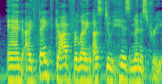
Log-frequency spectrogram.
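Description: Noticeable background noise accompanies a man speaking. His pitch is fairly high and his pace fairly slow. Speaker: podcast co-host. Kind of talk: casual chat. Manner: put-on radio voice in the show opening.

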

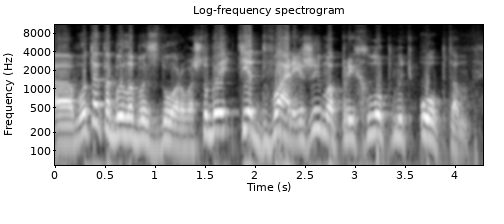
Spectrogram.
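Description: The tone is animated. The intonation is lively. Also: man. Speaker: pastor and army chaplain. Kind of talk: radio talk show interview. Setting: radio studio. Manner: animated, forceful.

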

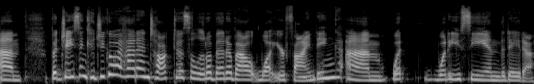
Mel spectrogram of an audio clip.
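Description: A woman's fairly high voice, very fast, with very wide pitch swings. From Tennessee (Memphis area). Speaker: state education research director, podcast co-host. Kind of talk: podcast interview.

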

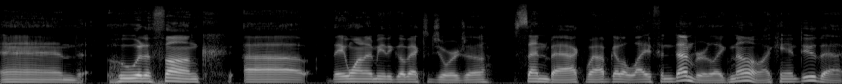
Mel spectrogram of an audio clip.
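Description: This is a plain, everyday voice: a man with an American accent, medium pitch and ordinary pitch variation. He talks at a fairly slow pace in a very clean recording with a silent background. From Michigan. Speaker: recovering addict. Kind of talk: casual interview.

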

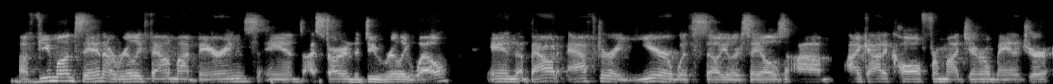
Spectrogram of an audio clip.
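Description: A man's medium-pitched voice with a Southern US accent, moderate pace, hardly any pauses, fairly even intonation, and very even loudness. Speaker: sales team leader. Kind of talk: interview.

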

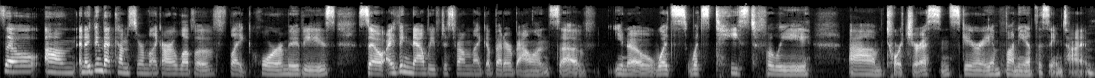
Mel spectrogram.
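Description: A woman with an American accent talks at a moderate pace and a fairly low pitch with lively intonation. She has a plain, everyday voice, and the background is quiet. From Texas. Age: 30s. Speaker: comic artist. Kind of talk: interview.

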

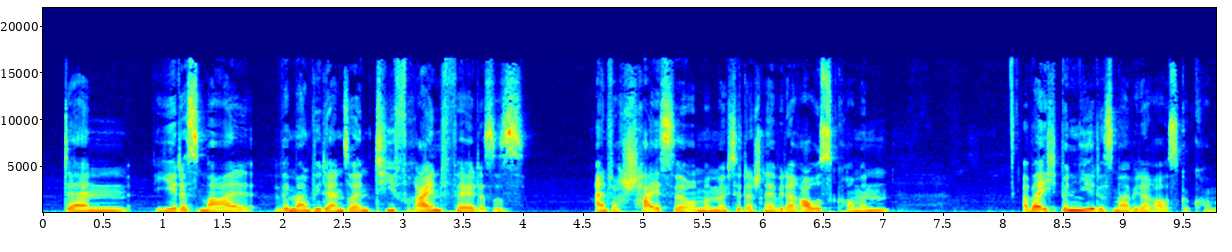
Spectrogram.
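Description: A woman's medium-pitched voice carries fairly even intonation. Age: 20s. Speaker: podcaster. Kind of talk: personal monologue. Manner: fast.

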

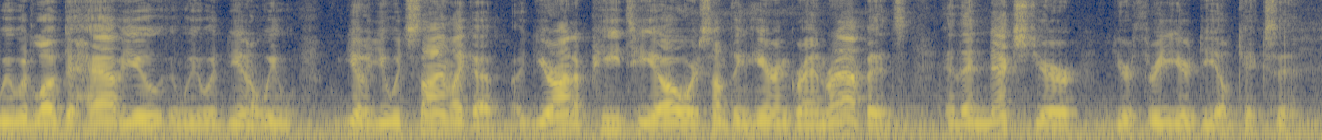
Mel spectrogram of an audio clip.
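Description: A man talks at a moderate pace in a medium pitch, his intonation monotone and flat. Noticeable background noise runs under his voice. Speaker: podcast host. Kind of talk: casual interview.

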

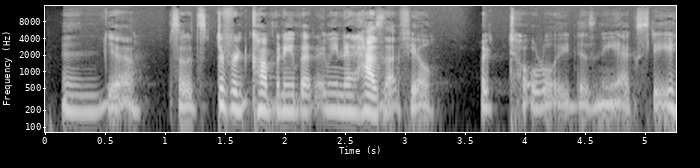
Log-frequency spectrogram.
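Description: A woman with an American accent speaks at a fairly quick pace. Her fairly high, somewhat breathy voice shows ordinary pitch variation. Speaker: actress and comedian. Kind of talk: casual chat. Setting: studio.

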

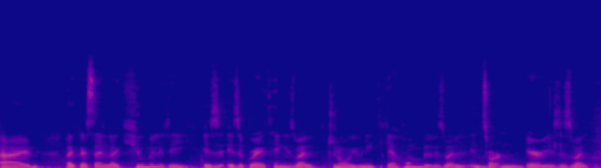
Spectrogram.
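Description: Talking at a very fast pace with hardly any pauses, a woman with an Irish accent keeps a fairly high pitch and flat, monotone intonation over noticeable background noise. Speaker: personal trainer. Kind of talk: casual chat interview.

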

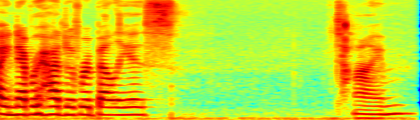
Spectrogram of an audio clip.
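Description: A woman speaks at a moderate pace with a Western Canadian accent. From Quesnel, British Columbia, Canada. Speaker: musical theatre actress. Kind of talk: casual interview. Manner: animated.

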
